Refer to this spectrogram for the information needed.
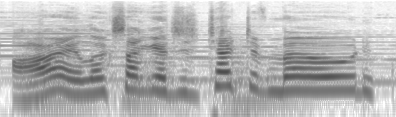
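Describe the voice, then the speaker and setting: A woman's voice: high voice, normal speed, soft background music. A woman streaming a game with casual, musing, sweary commentary, reading game text aloud.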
